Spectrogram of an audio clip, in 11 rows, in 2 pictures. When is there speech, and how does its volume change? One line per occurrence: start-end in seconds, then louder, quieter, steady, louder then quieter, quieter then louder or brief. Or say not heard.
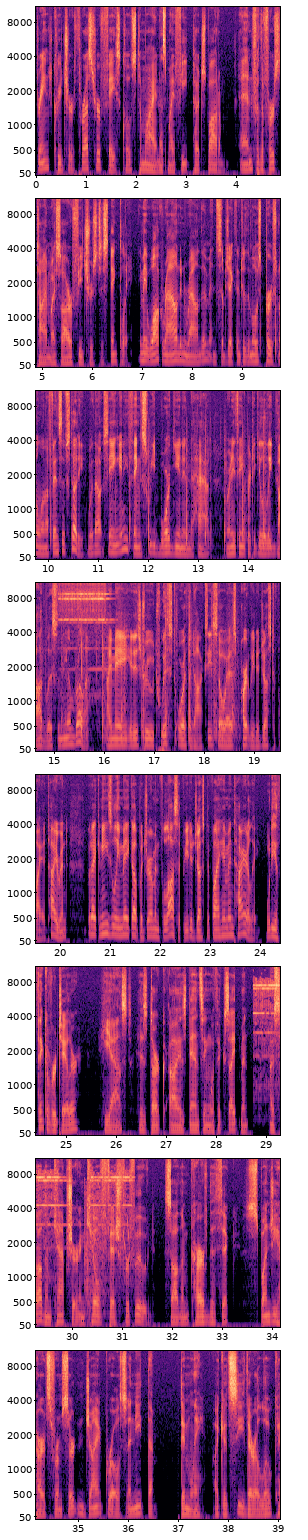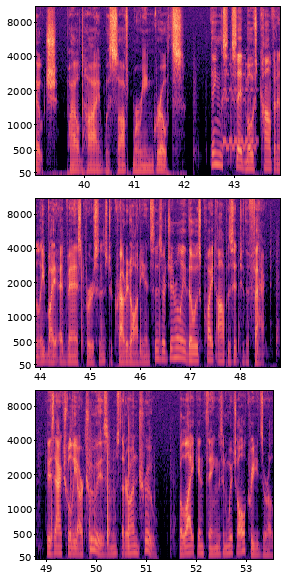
0.0-53.5 steady.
